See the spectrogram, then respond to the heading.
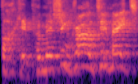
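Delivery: gruff, high, loud captain shout.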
